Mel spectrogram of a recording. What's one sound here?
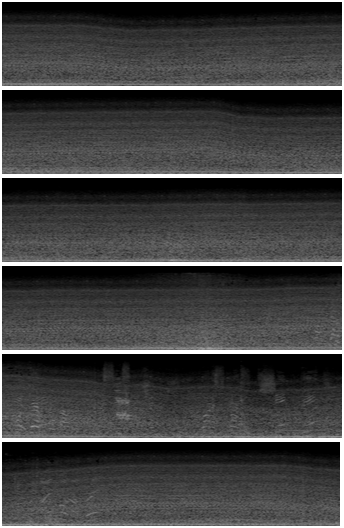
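A heavy truck engine rumbles steadily as it drives along.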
